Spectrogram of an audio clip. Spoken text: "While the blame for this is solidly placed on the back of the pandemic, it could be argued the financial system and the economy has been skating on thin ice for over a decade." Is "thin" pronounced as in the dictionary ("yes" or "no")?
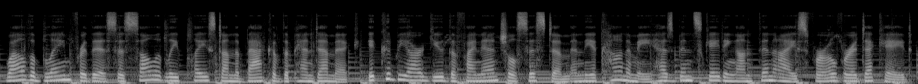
yes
